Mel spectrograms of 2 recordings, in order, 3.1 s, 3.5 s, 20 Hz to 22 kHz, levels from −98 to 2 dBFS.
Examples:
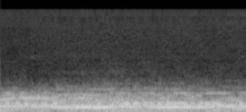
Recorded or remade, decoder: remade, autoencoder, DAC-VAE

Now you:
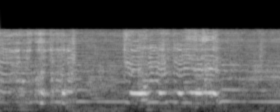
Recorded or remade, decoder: remade, codec, SNAC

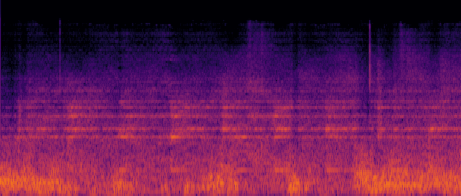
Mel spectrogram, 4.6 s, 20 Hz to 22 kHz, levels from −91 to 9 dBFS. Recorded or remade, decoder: remade, codec, DAC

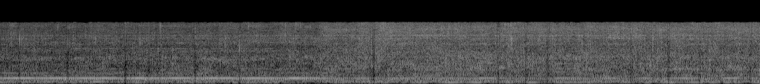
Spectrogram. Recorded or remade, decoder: remade, codec, SNAC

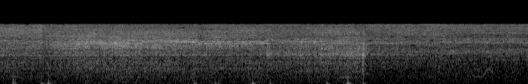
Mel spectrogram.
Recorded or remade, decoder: remade, vocoder, BigVGAN v2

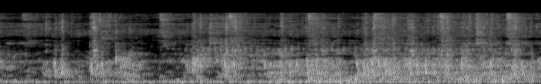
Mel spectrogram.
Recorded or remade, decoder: remade, vocoder, Vocos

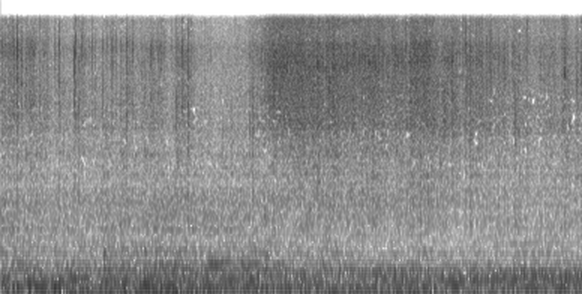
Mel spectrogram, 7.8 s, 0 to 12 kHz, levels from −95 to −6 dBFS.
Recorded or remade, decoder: recorded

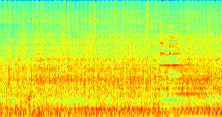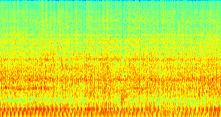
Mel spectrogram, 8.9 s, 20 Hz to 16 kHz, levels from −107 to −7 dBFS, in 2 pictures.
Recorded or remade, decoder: remade, codec, SNAC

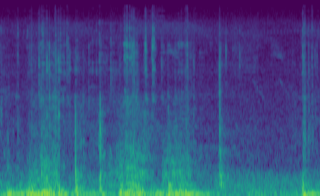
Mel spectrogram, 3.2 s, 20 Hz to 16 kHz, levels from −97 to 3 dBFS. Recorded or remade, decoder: remade, vocoder, Vocos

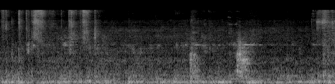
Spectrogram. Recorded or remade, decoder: remade, vocoder, BigVGAN v2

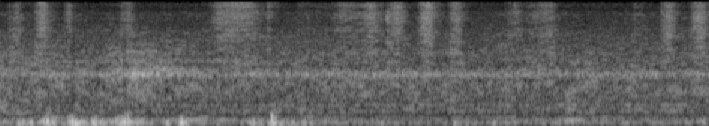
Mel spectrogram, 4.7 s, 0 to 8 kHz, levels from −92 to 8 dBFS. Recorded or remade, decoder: recorded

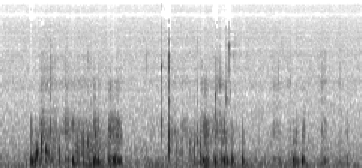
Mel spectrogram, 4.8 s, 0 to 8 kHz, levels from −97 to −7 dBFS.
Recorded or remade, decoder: remade, autoencoder, DAC-VAE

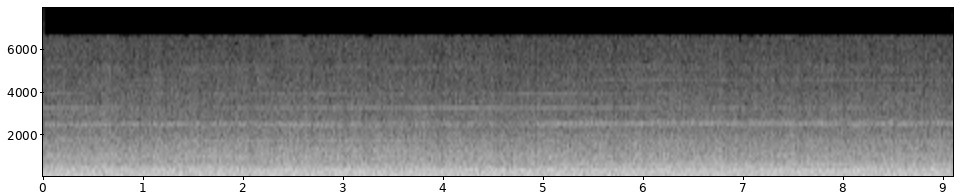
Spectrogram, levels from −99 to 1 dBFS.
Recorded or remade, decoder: recorded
